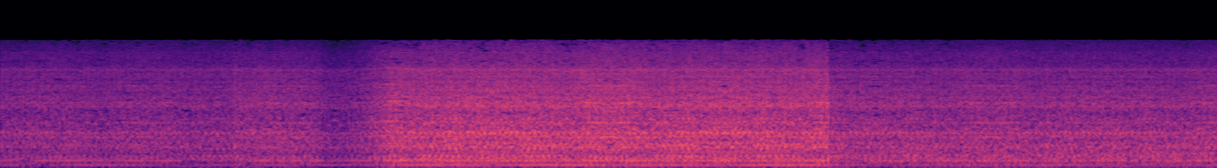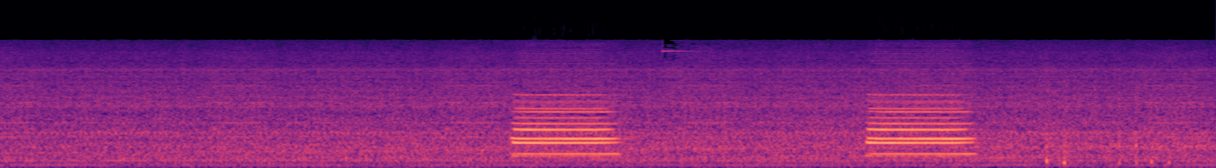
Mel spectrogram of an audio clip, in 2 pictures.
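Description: A diesel multiple-unit train rumbles along the track.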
